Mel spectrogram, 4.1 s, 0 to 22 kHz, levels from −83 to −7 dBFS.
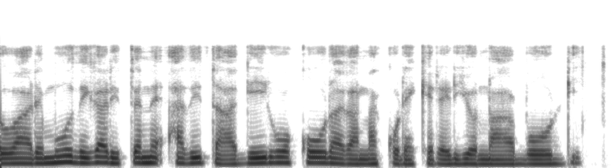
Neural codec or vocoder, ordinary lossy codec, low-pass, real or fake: codec, 16 kHz, 4 kbps, X-Codec, HuBERT features, trained on LibriSpeech; none; 7.2 kHz; fake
